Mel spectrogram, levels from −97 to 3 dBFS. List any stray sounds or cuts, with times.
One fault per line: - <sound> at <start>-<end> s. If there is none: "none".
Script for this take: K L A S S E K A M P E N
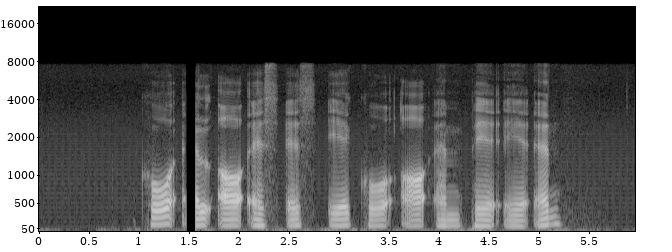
- dropout at 1.5-1.6 s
